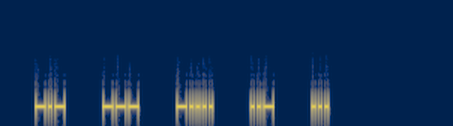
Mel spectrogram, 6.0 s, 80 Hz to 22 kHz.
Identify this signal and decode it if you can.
Morse code, heard as a keyed tone, about 28 wpm, spaced as for 13 wpm, 700 Hz. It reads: KO6US
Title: USA Call Signs - 5 Characters - 4x Character Spacing - 28wpm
